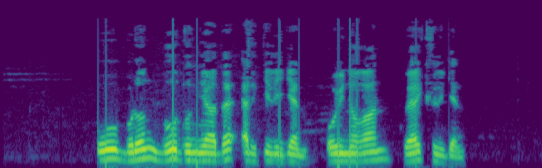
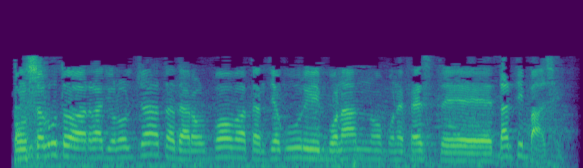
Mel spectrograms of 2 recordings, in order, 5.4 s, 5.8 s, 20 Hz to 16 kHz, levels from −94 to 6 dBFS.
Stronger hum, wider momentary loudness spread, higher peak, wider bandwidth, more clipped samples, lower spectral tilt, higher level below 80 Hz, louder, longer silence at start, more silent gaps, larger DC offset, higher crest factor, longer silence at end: neither; first, 10 LU vs 7 LU; first, 0 dBFS vs -8 dBFS; first, 10 kHz vs 5.4 kHz; neither; first, -7.5 dB/octave vs -5.5 dB/octave; about the same, -48 dBFS vs -44 dBFS; first, -15 LUFS vs -22 LUFS; first, 1 s vs 0.15 s; neither; neither; about the same, 16 dB vs 14 dB; first, 0.8 s vs 0.15 s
